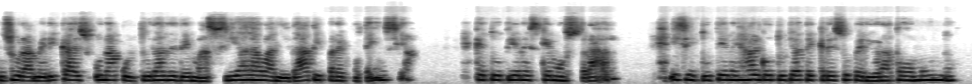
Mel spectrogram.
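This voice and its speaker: A woman's voice: mid-range voice, fairly even intonation, moderate pace, darkish tone, husky. A middle-aged woman pastor, preaching a sermon in an earnest, conversational way. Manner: earnest, conversational preaching, acts out quoted voices.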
